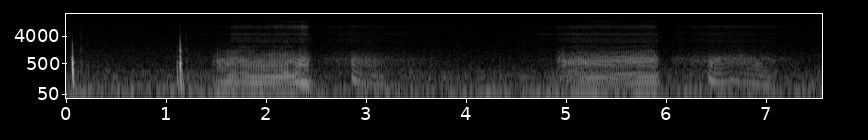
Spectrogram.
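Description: Two rattling, vibrating snores on the in-breath, each followed by a softer snorting out-breath, in a quiet room; a small dog snoring in sleep.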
